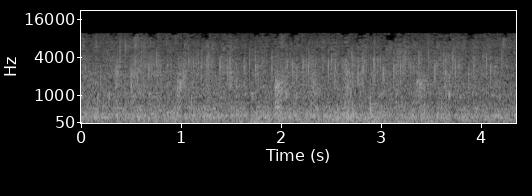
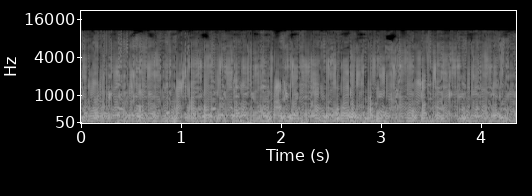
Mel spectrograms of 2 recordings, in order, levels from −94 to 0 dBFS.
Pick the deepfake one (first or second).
second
